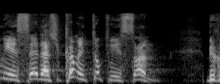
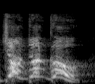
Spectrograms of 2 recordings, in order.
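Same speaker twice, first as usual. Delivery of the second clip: father calling out; 7 semitones higher, slower than usual. Retold or imitated.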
